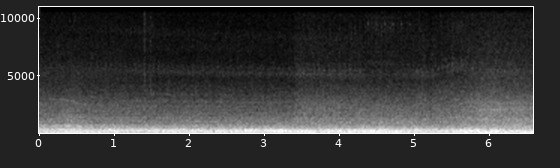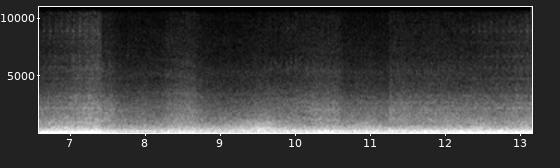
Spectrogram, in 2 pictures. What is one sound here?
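A truck engine hums steadily with a low drone.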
